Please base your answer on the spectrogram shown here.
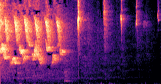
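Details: Bananaquit singing canto de foguear: a quick, tumbling phrase of thin, high, buzzy twitters, followed by a few isolated sharp high chips fading away.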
